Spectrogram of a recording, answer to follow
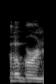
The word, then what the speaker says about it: Cockburn: he was responsible for saving from for saving norfolk from being invaded by admiral cockburn coburn if he pronounced his name properly although the americans always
